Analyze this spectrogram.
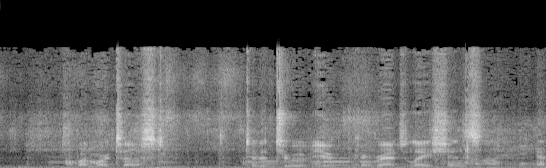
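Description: A woman answers briefly through a television speaker.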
